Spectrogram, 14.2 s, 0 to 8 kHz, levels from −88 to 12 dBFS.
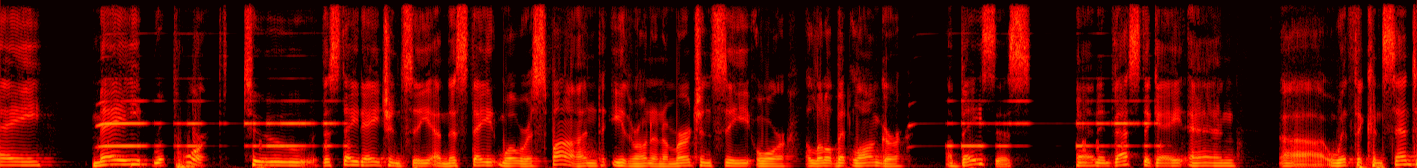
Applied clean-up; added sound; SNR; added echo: neural mask model RNNoise.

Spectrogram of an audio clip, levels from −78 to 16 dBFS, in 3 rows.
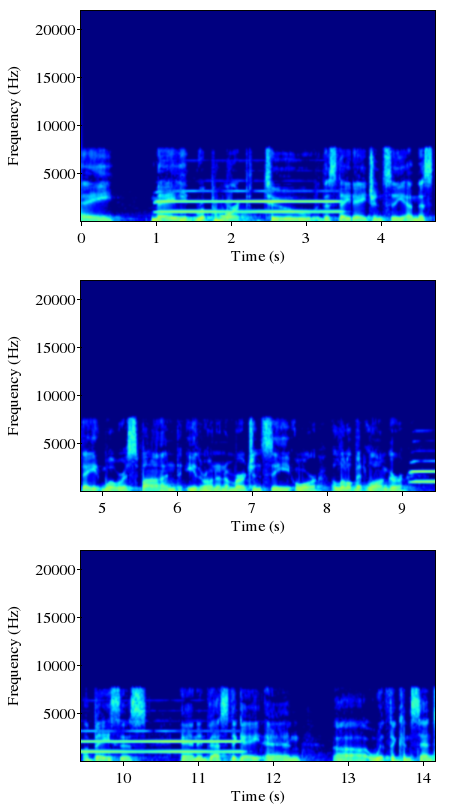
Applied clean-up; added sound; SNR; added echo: none; Wind instrument, woodwind instrument; 2 dB; none.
